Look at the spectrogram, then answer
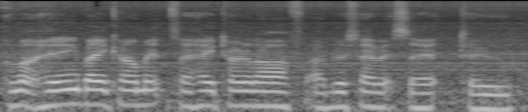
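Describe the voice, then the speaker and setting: Over noticeable background noise, a man with a fairly high pitch speaks quietly at a moderate pace. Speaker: CB radio hobbyist reviewer. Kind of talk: tutorial. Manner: quiet-spoken; casual.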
